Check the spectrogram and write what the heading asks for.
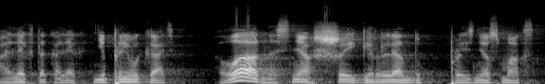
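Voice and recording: The text is read aloud in a natural voice.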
